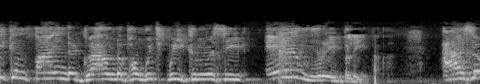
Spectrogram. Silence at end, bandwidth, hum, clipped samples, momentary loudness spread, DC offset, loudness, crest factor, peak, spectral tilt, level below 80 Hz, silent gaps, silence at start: 0 s; 8 kHz; none; under 0.1%; 10 LU; under 0.1%; -17 LUFS; 14 dB; -4 dBFS; -4 dB/octave; -44 dBFS; none; 0 s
